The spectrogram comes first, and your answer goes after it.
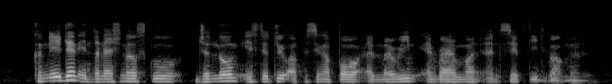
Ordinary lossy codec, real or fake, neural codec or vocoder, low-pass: none; fake; codec, 44.1 kHz, 2.6 kbps, DAC; 7.2 kHz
